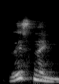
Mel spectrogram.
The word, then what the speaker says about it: listening: Listening, Oh yeah. yeah, listening. The Oh T, yeah, yeah, yeah. the T is silent. Listening.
